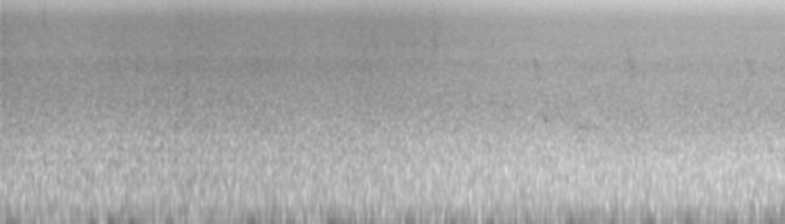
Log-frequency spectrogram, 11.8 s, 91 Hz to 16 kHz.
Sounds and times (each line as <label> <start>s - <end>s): fresh wind in the poplar trees 0.0s - 11.7s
